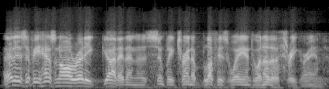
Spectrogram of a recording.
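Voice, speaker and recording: An actor playing a wry, tough, skeptical American insurance investigator in a 1950s radio detective drama, with a brisk, casual, sardonic delivery. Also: male voice, on the low side, expressive, lightly acted. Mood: skeptical, probing. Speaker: lead actor and narrator. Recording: muffled old radio broadcast recording.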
